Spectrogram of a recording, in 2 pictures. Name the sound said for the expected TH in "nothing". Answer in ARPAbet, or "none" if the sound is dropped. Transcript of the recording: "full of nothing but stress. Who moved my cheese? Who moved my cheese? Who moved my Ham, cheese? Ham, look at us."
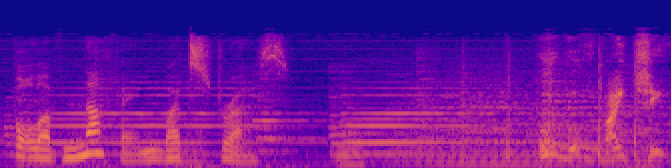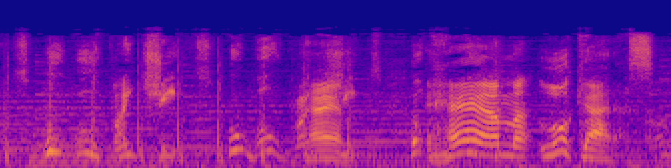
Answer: TH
